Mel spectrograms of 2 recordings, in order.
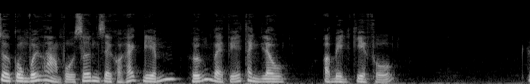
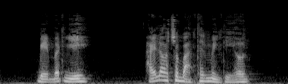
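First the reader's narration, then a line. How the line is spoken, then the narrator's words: Stern voice. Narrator (Vietnamese): Hoàng Phủ Sơn nghiêm giọng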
